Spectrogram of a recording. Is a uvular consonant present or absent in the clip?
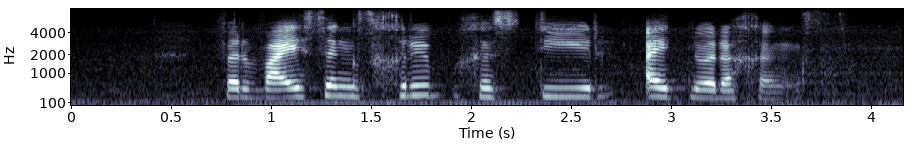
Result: present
